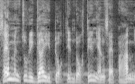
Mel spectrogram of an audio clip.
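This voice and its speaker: Using very wide pitch swings and vocal fry, a man talks at a moderate pace. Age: 60s. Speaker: preacher. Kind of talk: sermon.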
